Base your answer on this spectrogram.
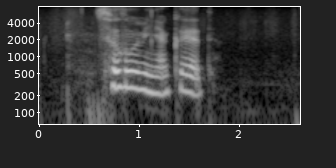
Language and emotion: Russian, positive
